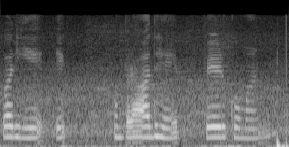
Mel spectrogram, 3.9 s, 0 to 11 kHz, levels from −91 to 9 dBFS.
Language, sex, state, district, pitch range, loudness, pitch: Hindi, female, Madhya Pradesh, Dhar, 220-235 Hz, -16 LUFS, 230 Hz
